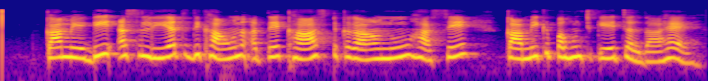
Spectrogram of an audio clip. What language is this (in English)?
Punjabi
